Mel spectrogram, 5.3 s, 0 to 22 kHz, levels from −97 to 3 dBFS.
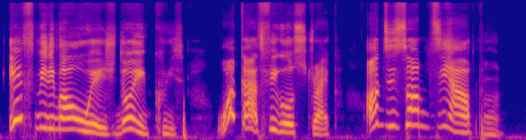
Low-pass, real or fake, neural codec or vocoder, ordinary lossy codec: none; fake; autoencoder, 48 kHz, 128 numbers a frame, DAC-VAE, trained on Japanese speech; none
